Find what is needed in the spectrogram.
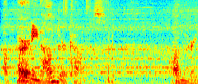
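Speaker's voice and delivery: put-on raspy old hag. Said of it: "she says in a raspy voice".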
